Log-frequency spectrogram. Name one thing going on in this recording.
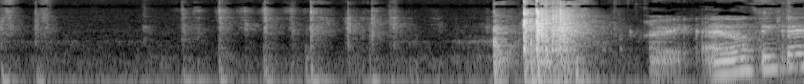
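A small metal tool clicks down onto a table.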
